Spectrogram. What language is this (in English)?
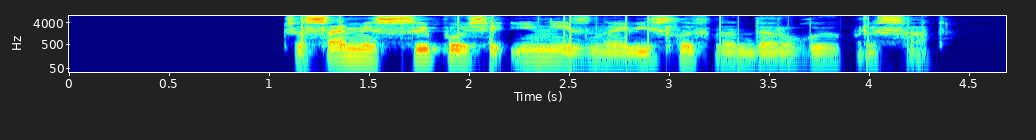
Belarusian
